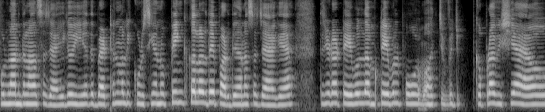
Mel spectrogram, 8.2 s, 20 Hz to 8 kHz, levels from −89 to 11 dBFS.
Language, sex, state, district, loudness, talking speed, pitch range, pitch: Punjabi, female, Punjab, Fazilka, -15 LUFS, 205 wpm, 240-260 Hz, 250 Hz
